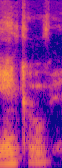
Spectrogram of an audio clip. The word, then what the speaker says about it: Jankowicz: This is Nina Jankowicz. For some reason, she doesn't even have her name pronounced with the original accent, like if that were the case, it'd be Yankovic. To run this disinformation governance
